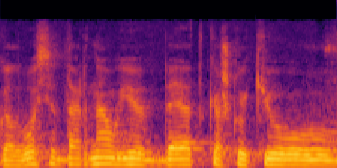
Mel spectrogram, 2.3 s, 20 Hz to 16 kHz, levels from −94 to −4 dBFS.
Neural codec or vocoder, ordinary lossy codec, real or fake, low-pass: none; AAC, 48 kbps; real; 9.9 kHz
